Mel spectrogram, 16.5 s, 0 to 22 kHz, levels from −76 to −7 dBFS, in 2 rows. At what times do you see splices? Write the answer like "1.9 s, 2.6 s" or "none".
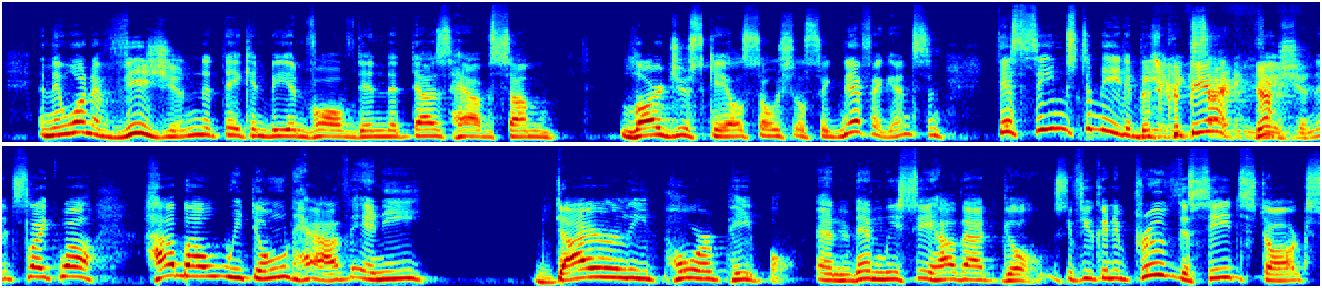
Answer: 14.8 s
